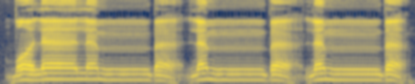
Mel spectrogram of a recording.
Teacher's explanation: mim bertemu dengan ba ni kita just rapatkan bibir kita. Just rapatkan bibir kita. Kita kena tunggu dua dua saat ataupun dua harakat.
